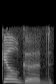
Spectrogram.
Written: Gielgud

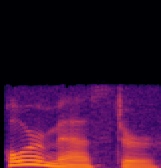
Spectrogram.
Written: whoremaster

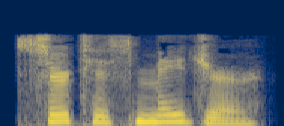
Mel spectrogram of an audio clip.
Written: syrtis major

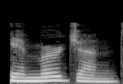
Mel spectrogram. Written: emergentness

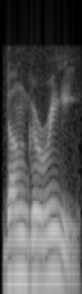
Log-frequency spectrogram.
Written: dungaree

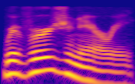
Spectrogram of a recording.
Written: reversionary

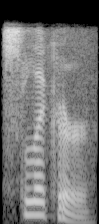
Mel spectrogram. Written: slicker

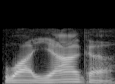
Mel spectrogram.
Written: Huallaga

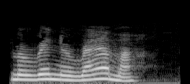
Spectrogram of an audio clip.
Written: marinorama

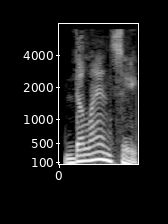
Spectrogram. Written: delancey

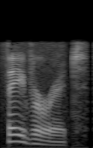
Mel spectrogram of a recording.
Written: favorite

